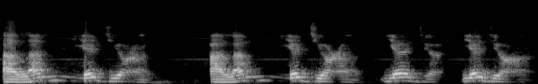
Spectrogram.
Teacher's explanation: ciri-cirinya qalqalah sugro itu pantulannya kecil dan dia berada di tengah ayat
